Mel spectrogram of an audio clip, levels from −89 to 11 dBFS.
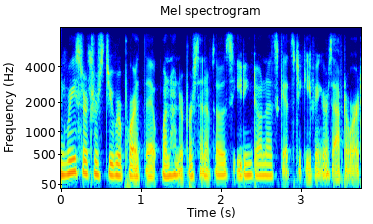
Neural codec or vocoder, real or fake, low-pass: none; real; 7.2 kHz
